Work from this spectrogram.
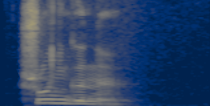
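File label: "шуньгыны", Komi, female; kpv audio dict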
